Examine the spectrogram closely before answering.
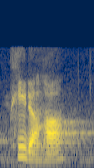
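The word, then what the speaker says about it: Pirahã: We know this today because of anthropological research done on remaining hunter-gatherer societies around the world, such as the Pidaha, which is how it's pronunciated, out of Brazil.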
